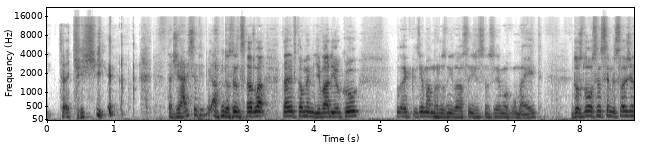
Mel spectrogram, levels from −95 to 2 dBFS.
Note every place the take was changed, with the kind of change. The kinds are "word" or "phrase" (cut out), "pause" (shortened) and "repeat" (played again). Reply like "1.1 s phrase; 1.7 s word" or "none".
5.3 s word; 5.6 s word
